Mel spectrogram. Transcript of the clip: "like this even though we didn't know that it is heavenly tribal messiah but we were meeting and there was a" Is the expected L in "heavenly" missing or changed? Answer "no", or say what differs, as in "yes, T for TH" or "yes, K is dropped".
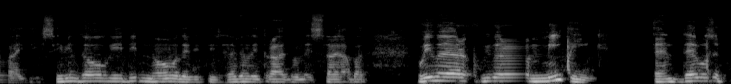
no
